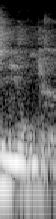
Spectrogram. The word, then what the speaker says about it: Mjolnir: There's a J in there. There is a J in there. It's silent. It's Mjolnir. Mjolnir.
